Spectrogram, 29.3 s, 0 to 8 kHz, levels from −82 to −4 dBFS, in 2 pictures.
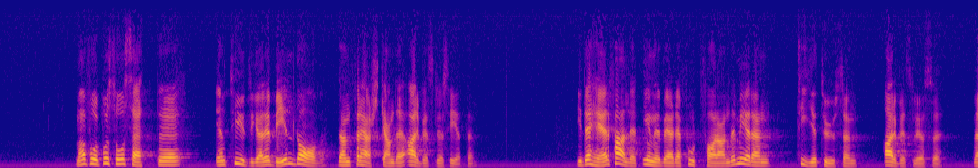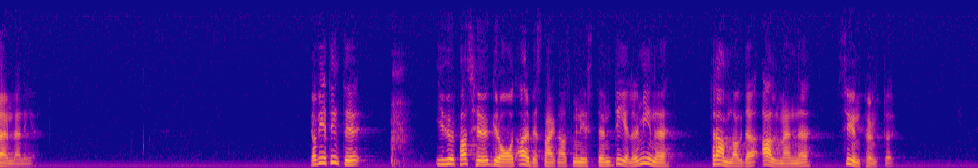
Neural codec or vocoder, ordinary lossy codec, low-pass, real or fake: none; none; none; real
